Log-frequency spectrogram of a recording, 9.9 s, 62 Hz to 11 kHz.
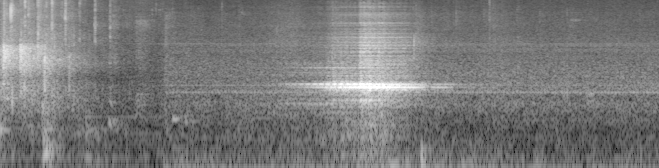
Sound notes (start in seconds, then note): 4.3 sound effects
